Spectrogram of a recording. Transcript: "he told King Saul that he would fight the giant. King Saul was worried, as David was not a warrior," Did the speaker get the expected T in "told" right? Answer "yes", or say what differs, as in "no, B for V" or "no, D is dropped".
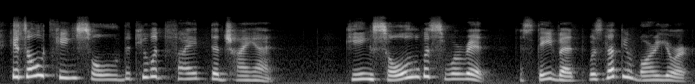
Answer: no, S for T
